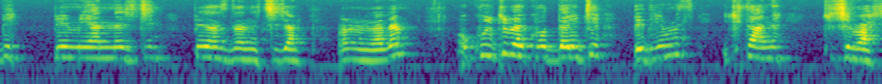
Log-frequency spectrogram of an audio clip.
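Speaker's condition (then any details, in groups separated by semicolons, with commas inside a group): Cerebral palsy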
